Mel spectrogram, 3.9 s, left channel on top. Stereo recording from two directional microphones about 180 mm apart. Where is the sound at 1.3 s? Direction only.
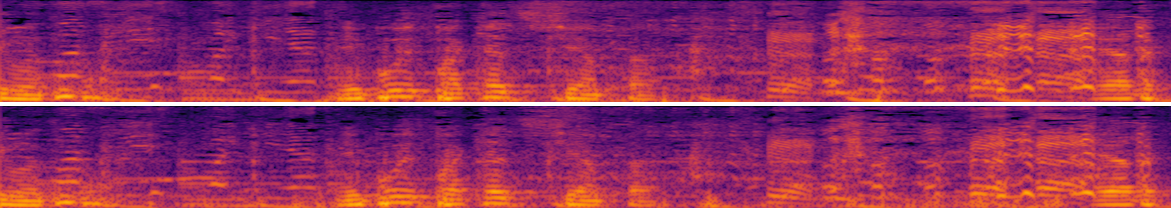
45° left (ahead or behind).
